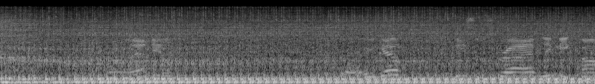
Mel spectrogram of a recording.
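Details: 1985 Honda ATC 350X single-cylinder, hot, after fitting a 400EX carburetor: even thump at a steady idle with no misses or stumbles; normal idle.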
